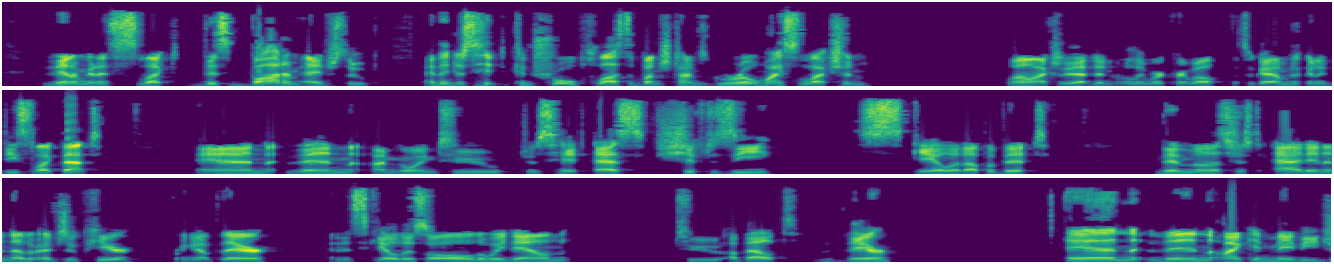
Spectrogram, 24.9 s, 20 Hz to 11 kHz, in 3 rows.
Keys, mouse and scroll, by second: 1.9 right click, 3.0 ctrl+super+KP_Add, 3.2 ctrl+super+KP_Add, 3.3 ctrl+super+KP_Add, 3.4 ctrl+super+KP_Add, 4.0 ctrl+super+KP_Add, 4.2 ctrl+super+KP_Add, 4.8 ctrl+KP_Add, 5.3 ctrl+KP_Add, 5.5 ctrl+KP_Add, 6.0 KP_1, 6.4-9.0 middle drag, 6.7 z, 7.3 b, 9.0 z, 10.3-12.6 middle drag, 12.0 s, 14.8-16.8 drag, 15.3-17.1 middle drag, 15.3 a, 16.2 ctrl+r, 17.8-19.7 drag, 18.1 g, 21.8-23.6 drag, 23.0-24.8 middle drag, 23.9 z, 24.8 z.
